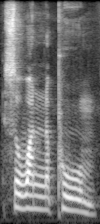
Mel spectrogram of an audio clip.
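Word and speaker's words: Suvarnabhumi: rational explanation why you the written form is wanna boo me but it should pronounce like sawanapum well well well that's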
